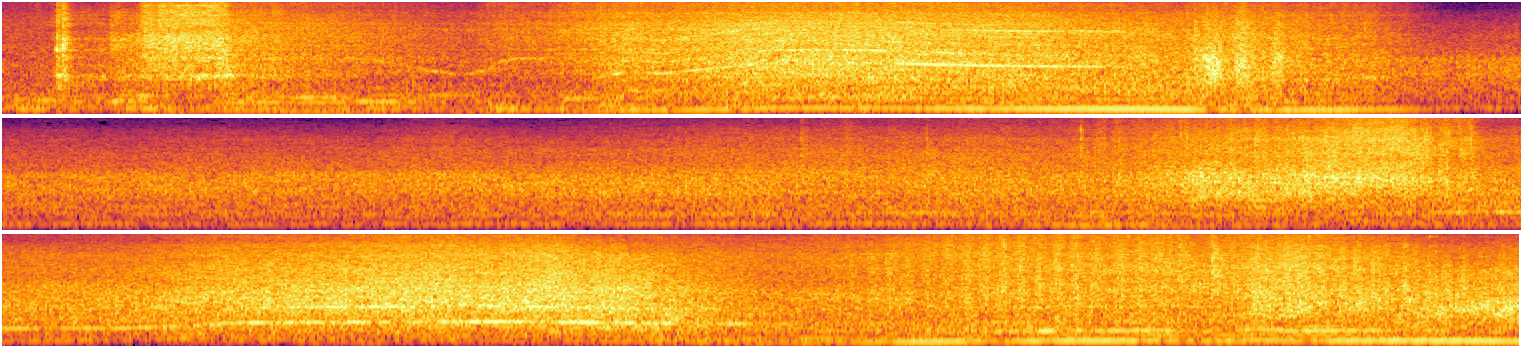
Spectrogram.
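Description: Car engine revving and accelerating hard, rising and falling in pitch. It is loudest in the first few seconds, drops suddenly about five seconds in, then builds again toward the end.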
